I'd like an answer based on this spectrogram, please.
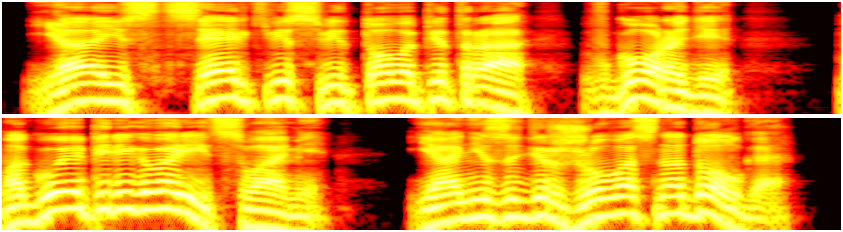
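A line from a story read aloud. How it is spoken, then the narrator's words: Loud. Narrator (Russian): приблизил лицо к самому стеклу и громко сказал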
